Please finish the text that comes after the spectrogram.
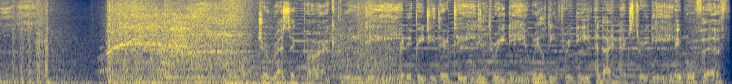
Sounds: music
speech

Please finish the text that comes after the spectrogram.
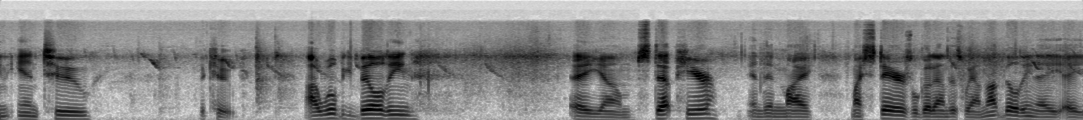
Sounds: outside, rural or natural
speech

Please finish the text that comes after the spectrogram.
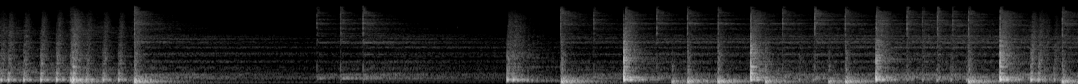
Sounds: drum kit
cymbal
drum
hi-hat
drum roll
snare drum
percussion
bass drum
rimshot

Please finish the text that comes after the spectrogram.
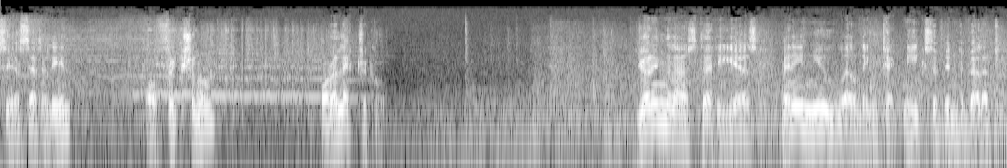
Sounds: arc welding

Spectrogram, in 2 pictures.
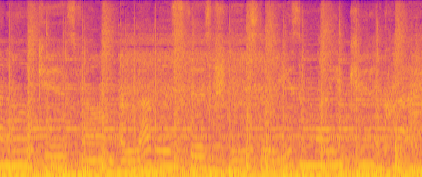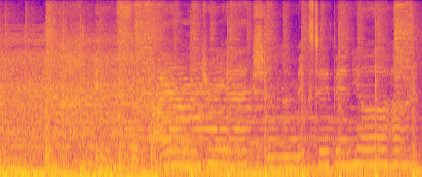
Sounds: music

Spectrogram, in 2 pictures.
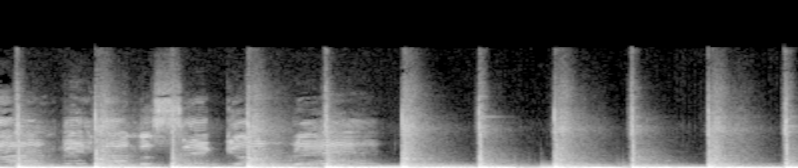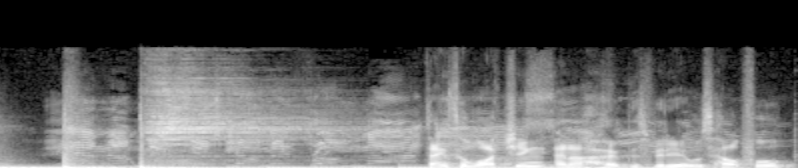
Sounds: playing tympani

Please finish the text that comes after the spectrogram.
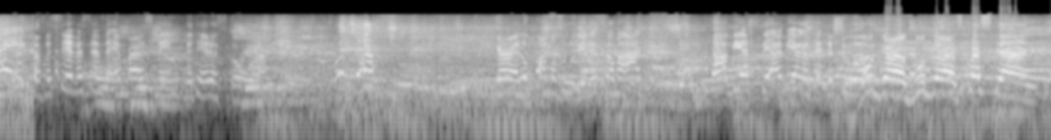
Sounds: music
speech
outside, urban or man-made

